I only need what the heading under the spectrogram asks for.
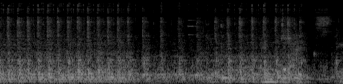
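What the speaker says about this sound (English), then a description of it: "My sewing machine is messing up here." Home sewing machine stitching pajama pants, a fast steady mechanical whir with rapid needle ticks, running close and loud, then briefly slowing near the end.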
